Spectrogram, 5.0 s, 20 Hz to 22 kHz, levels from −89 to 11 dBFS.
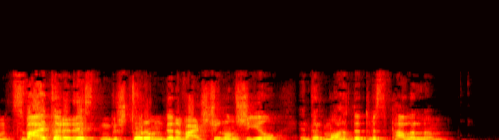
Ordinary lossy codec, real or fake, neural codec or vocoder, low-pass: AAC, 48 kbps; real; none; 10.8 kHz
